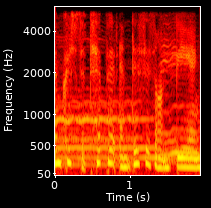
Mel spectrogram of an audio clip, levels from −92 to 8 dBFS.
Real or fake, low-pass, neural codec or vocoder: real; 5.4 kHz; none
